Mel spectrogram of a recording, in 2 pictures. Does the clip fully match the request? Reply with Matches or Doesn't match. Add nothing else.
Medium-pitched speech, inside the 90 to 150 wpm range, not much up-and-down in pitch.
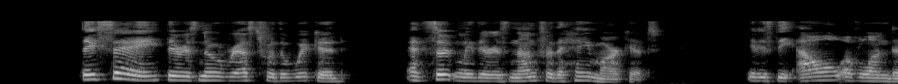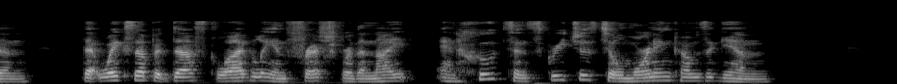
Doesn't match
